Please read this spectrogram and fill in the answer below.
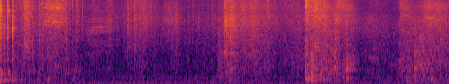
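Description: Soft rustling and knocking as plastic-wrapped air fryer parts are handled, in a few short bursts.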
